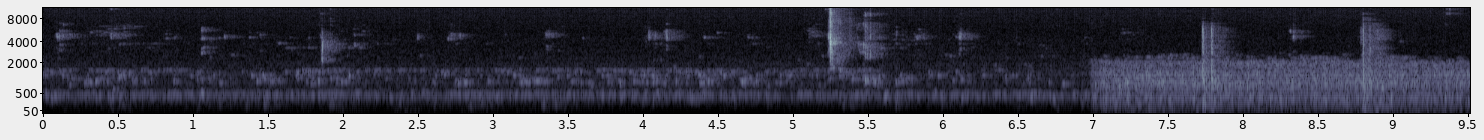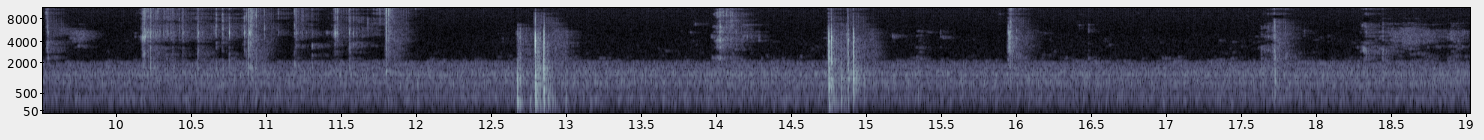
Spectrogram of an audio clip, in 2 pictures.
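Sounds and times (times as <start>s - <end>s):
crunchy food chewing: 5.2s - 6.2s, 9.5s - 12.0s, 17.6s - 19.0s
steady hiss: 7.0s - 19.0s.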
